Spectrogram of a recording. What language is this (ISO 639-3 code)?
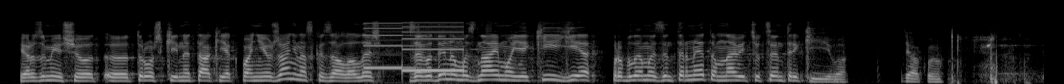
ukr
